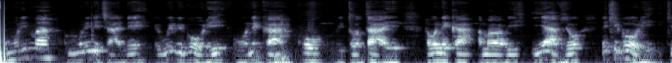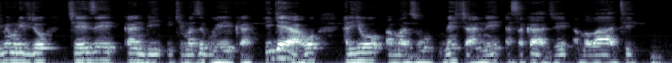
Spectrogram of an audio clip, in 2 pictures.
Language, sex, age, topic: Rundi, male, 25-35, agriculture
